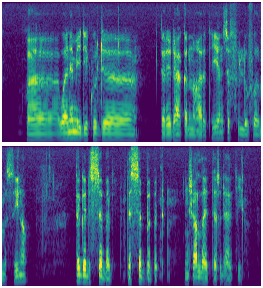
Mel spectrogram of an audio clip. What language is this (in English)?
Tahaggart Tamahaq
